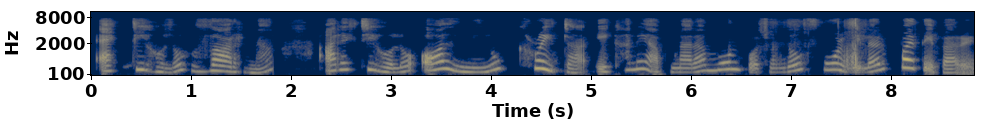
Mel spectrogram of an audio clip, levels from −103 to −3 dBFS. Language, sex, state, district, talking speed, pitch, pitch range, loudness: Bengali, female, West Bengal, Jalpaiguri, 115 wpm, 310 Hz, 230-365 Hz, -43 LUFS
